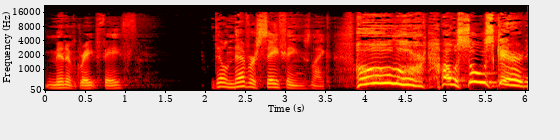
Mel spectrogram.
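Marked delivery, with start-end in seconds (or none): 3.9-6.0 much higher and louder, hammed-up panic; mock a melodramatic frightened plea; over-the-top fake terror, drawn out; overdramatic fear. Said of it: "overemphasized, drawn out, dramatic".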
